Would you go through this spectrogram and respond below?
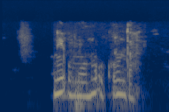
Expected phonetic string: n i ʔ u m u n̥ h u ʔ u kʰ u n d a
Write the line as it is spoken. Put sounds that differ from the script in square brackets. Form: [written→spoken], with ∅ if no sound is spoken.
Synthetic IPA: n i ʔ u m [u→uː] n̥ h u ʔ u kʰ [u→uː] n d a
